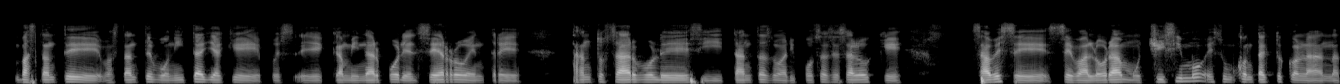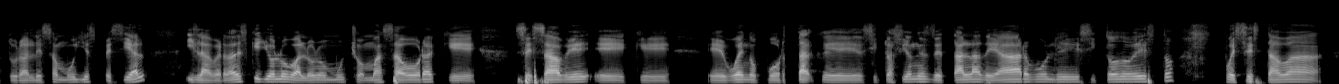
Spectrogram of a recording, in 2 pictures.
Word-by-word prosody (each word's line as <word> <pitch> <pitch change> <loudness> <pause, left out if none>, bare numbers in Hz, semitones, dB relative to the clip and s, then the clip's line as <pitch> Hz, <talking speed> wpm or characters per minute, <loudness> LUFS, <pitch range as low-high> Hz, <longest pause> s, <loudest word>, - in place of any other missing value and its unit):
bastante 110 -1 +1
bastante 105 +5 -3
bonita, 105 +2 +1
ya 110 -2 +1
que, 95 -5 -3
pues, - - -12
eh, 95 -2 -4
caminar 100 0 +1
por 115 -3 0
el 95 -1 -1
cerro 110 0 +2
entre 90 -2 -4 0.5
tantos 110 +1 -4
árboles 105 -1 +3
y 90 -2 -7
tantas 100 +2 -2
mariposas 100 +3 -5
es 110 -1 -8
algo 110 +1 +2
que, 90 -2 -2 0.7
¿sabes?, 120 +7 +5
se 90 -5 0
se 110 - -2
valora 100 +2 +5
muchísimo, 115 - -3
es 120 +2 -8
un 120 - -7
contacto 115 0 -1
con 100 - -1
la 90 -1 +1
naturaleza 95 +3 -4
muy 110 +1 -5
especial, - - 0 0.4
y 110 - -1
la 95 -3 +3
verdad 95 +4 +1
es 125 - -2
que - - 0
yo 125 0 +2
lo 120 -1 +2
valoro 105 +1 +2
mucho 110 +1 -6
más 105 +3 -2
ahora 110 +3 +4
que 95 -3 -1 0.4
se - - +2
sabe, 110 +3 +5
eh, 95 -2 0
que, 90 -2 -5 0.3
eh, 95 0 0
bueno, 105 +3 +2
por 100 -1 -4
ta - - +3
eh, 100 -1 -1
situaciones 120 +5 -3
de 105 -2 -2
tala 115 +2 +3
de 100 -1 +1
árboles 115 0 +1
y 100 - -15
todo 120 +1 0
esto, 165 +7 -2 0.5
pues - - +1
se - - +1
estaba, 115 +1 +1
105 Hz, 145 wpm, -27 LUFS, 95-115 Hz, 0.7 s, sabes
